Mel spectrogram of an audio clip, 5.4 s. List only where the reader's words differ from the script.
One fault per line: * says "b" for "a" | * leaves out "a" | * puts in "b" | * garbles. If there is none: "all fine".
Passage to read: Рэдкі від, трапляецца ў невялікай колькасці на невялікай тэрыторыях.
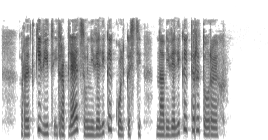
all fine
